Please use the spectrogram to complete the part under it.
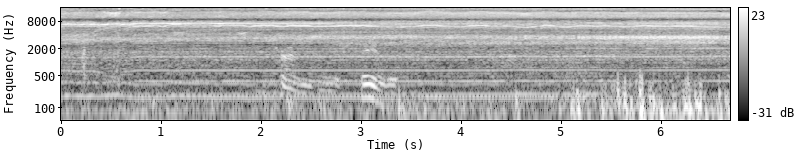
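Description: A drone's propellers whine in a steady, high buzz close to the microphone while a person talks over it.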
